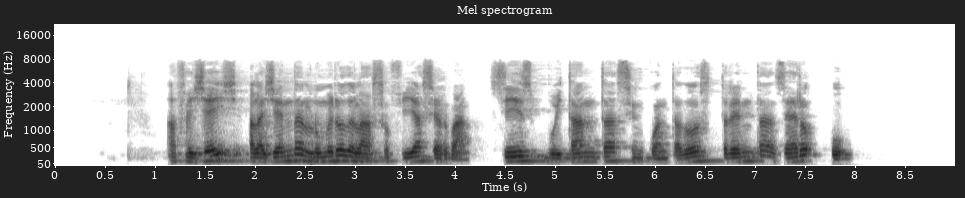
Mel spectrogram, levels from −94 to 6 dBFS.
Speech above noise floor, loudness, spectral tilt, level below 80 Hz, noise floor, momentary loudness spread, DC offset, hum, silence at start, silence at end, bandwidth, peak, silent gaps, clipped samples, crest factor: 45 dB; -16 LUFS; -7.5 dB/octave; -58 dBFS; -61 dBFS; 9 LU; under 0.1%; none; 1.15 s; 1.05 s; 7.8 kHz; 0 dBFS; none; under 0.1%; 16 dB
